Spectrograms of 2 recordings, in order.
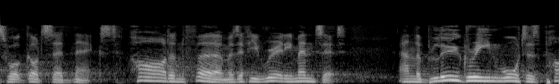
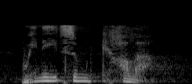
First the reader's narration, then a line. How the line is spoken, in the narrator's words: God whispered, as if he were thinking out loud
